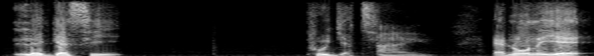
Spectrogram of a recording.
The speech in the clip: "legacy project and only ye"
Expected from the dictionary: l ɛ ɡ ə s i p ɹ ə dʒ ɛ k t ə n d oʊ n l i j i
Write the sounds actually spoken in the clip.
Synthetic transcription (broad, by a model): l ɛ ɡ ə s i p ɹ ə dʒ ɛ k t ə n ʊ n i j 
